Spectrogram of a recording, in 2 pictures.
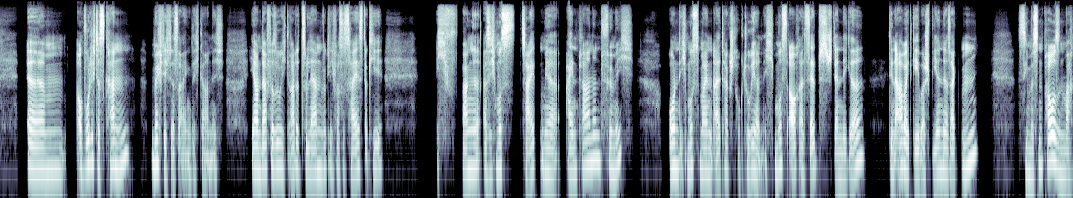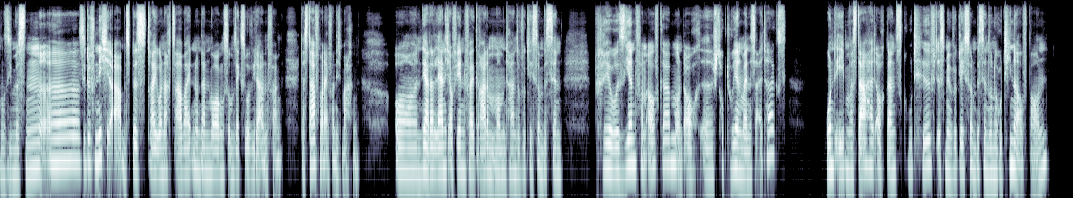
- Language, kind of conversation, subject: German, podcast, Wie planst du Zeit fürs Lernen neben Arbeit und Alltag?
- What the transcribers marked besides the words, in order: none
